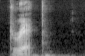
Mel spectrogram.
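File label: "drip", American English; gcompris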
